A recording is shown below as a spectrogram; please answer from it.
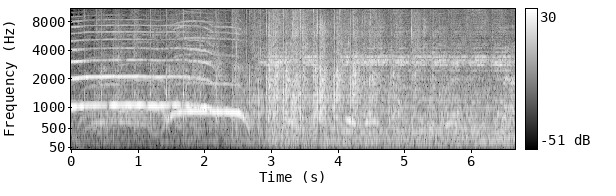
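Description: Rally crowd outside a state capitol building applauding as a speaker is introduced, with clapping and cheering building into a broad wash of noise after a loud tonal sweep at the start, mixed with crowd murmur.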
